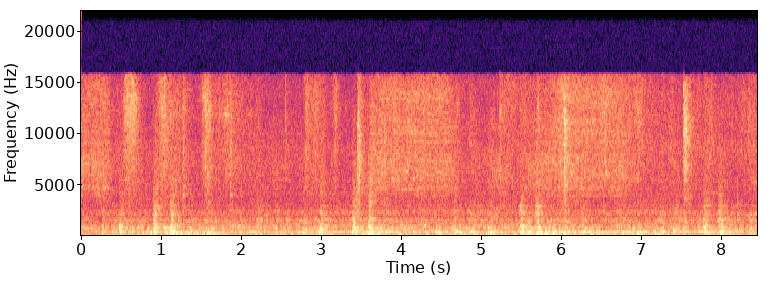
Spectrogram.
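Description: Hankyu 8000-series 8040-type electric train under way, heard from inside the car near the bogie: steady wheel-on-rail running noise with traction-drive tones and a few short clicks.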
